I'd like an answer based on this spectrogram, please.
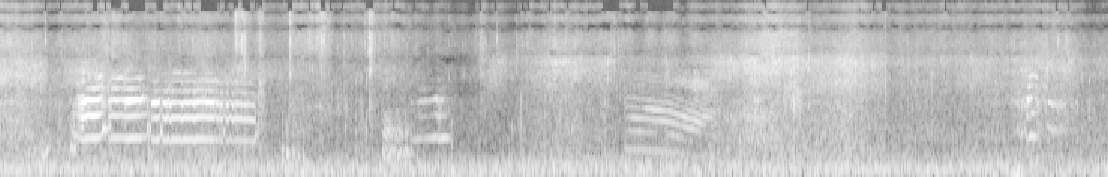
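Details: Stray tabby cat approaching with a drawn-out meow, first a level, steady cry of about a second, then a brief falling call and a short later one, over a low steady hum and outdoor background.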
